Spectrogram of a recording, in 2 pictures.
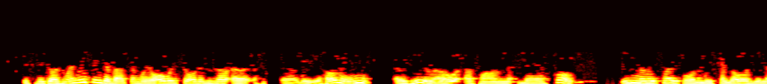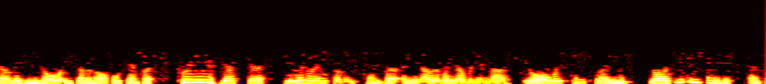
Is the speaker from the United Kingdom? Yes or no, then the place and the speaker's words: yes; England, United Kingdom; if you can't read my writing, it's because I'm an Englishman writing on St. Patrick's Day.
